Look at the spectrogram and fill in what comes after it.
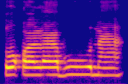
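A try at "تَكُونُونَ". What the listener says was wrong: Tuko, tuko labuna, tuko. Ya, jadi jangan tuko, tuko, ya gitu ya. Jangan ada hamzanya, Masya Allah.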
